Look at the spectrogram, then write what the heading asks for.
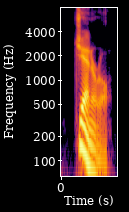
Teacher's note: In the UK it's often kind of clipped, two syllables, general. But over in the US, we usually stick an extra one in the middle.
